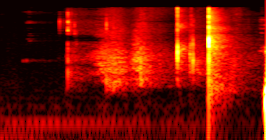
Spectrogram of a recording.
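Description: Whiteboard marker on a whiteboard: a soft, brief scratchy stroke and a few faint clicks as the marker is lifted away.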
